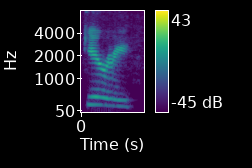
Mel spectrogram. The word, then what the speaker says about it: Gerry: where the governor elbridge gary um and that's pronounced with the hard g g gary and some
